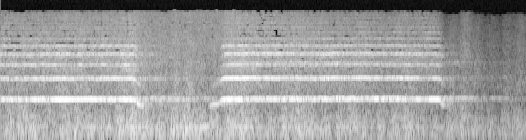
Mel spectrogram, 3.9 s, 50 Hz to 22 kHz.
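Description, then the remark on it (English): A steam locomotive whistle sounds two loud, sustained blasts, a shorter one followed by a longer one, each dipping slightly at its end, over a steady background hiss of steam. “In 1883, the famous religious leader Te Kōti warned Māori to beware the whistling god of the Pākehā, a monster belching flames and smoke.”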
